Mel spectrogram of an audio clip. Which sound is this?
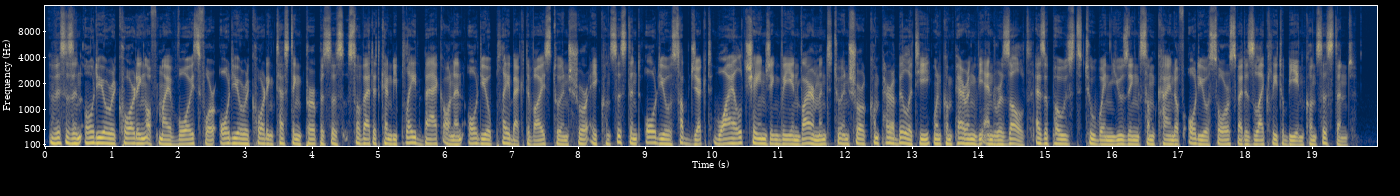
Speech > Solo speech
Voice for Audio Recording Test Comparison
Voice recording for testing recording setups. "This is an audio recording of my voice for audio recording testing purposes so that it can be played back on an audio playback device to ensure a consistent audio subject while changing the environment to ensure comparability when comparing the end result, as opposed to when using some kind of audio source that is likely to be inconsistent."
speaking, talking, vocal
